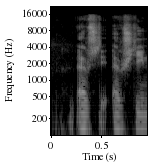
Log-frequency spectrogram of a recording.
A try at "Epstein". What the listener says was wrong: Did you have an H there? Where'd that H come from?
